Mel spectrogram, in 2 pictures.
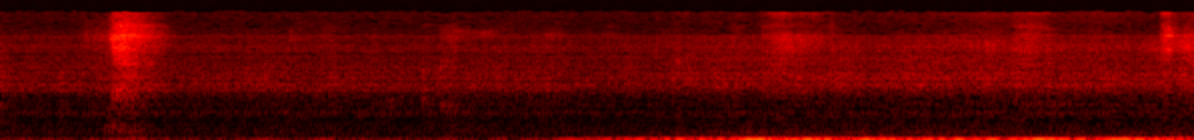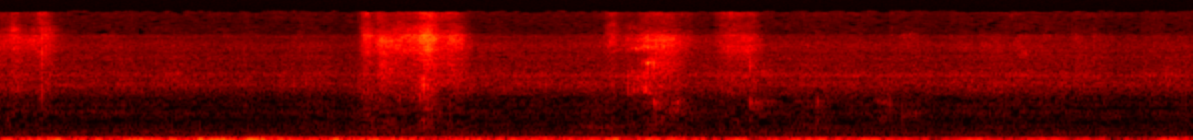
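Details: A low rumbling hum that grows louder after three seconds, with occasional clicks and knocks and no animal sounds.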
